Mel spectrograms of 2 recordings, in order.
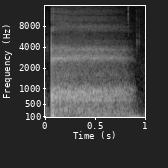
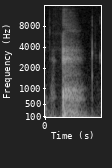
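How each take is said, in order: First: The vowel is long, with the mouth open wide. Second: The vowel is short, with the mouth less open. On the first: "you can pronounce it with the mouth wider and longer" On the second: "you can pronounce it with the mouth shorter and less"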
